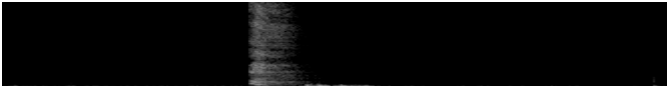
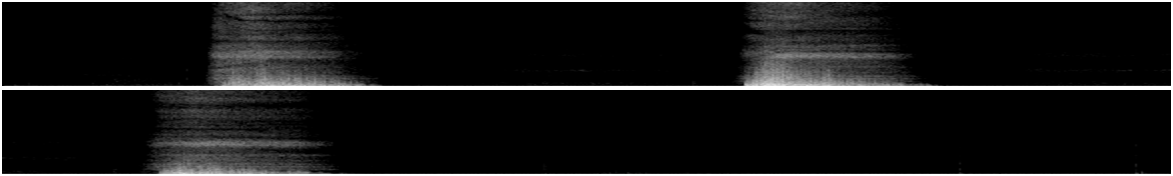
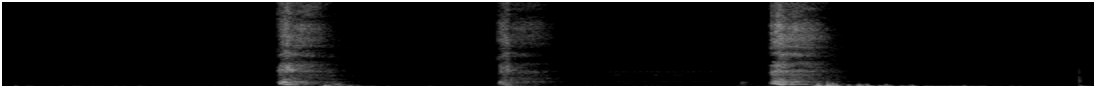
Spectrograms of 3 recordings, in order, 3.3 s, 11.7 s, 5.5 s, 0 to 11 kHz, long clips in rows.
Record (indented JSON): {
  "cough_length": "3.3 s",
  "cough_amplitude": 3374,
  "cough_signal_mean_std_ratio": 0.27,
  "exhalation_length": "11.7 s",
  "exhalation_amplitude": 32768,
  "exhalation_signal_mean_std_ratio": 0.29,
  "three_cough_length": "5.5 s",
  "three_cough_amplitude": 6724,
  "three_cough_signal_mean_std_ratio": 0.31,
  "survey_phase": "beta (2021-08-13 to 2022-03-07)",
  "age": "45-64",
  "gender": "Female",
  "wearing_mask": "No",
  "symptom_none": true,
  "smoker_status": "Never smoked",
  "respiratory_condition_asthma": false,
  "respiratory_condition_other": false,
  "recruitment_source": "REACT",
  "submission_delay": "1 day",
  "covid_test_result": "Negative",
  "covid_test_method": "RT-qPCR"
}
